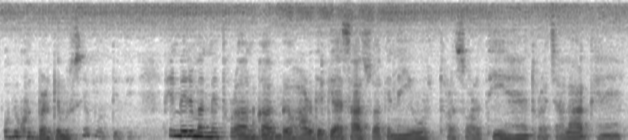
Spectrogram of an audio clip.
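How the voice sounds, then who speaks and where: A woman schoolteacher sharing a personal spiritual reflection in an earnest, halting way, often restarting and correcting herself. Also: fairly low pitch, steady tone, creaky, mellow.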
